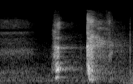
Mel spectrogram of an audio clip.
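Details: Jisoo sneezing: a quick indrawn catch followed by one forceful explosive burst, a single sneeze.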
